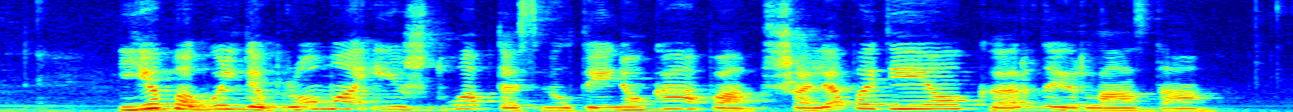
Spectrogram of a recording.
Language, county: Lithuanian, Šiauliai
